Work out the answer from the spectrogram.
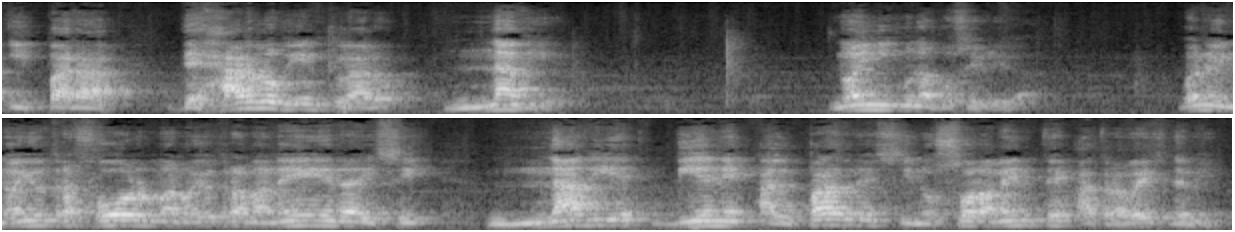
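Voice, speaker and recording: A man's voice: mid-range voice, a bit bright. Guy pastor teaching how to preach, drives points home, roomy echo, sounds a bit far from the mic. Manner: emphatic, instructive, repeats key words. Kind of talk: homiletics class lecture. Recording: echoey room, mic at a distance.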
